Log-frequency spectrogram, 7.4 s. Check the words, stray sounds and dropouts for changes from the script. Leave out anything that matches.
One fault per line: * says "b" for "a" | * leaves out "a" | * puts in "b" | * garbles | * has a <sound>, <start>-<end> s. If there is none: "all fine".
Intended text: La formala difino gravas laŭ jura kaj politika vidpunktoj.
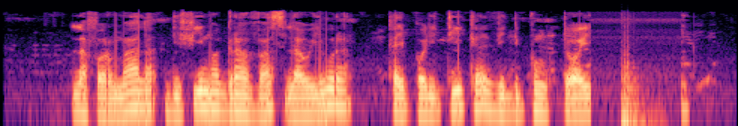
* has a thud, 6.2-6.7 s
